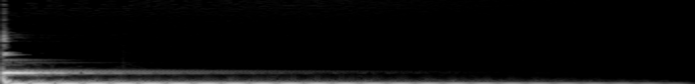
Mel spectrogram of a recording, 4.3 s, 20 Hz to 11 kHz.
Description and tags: tweezers boing 1
Tweezers recorded with a contact microphone.
close, contact, effect, fx, metal, microphone, sfx, sound, soundeffect, tweezers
